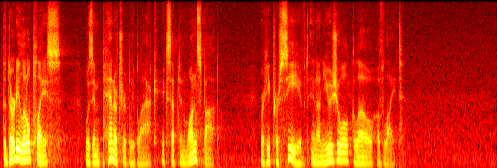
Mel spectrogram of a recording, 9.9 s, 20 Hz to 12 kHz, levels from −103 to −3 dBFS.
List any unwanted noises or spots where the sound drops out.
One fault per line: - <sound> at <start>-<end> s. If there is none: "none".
none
